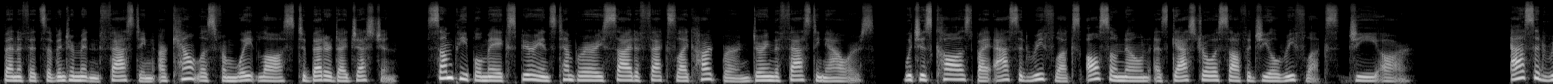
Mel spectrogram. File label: Voiceover; How to Avoid Acid Reflux When Fasting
